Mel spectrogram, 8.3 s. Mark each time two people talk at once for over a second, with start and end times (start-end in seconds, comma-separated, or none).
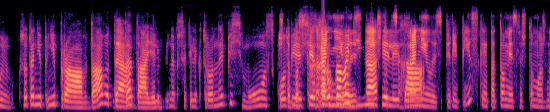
4.2-6.4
